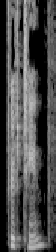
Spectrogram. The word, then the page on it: fifteenth: British English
